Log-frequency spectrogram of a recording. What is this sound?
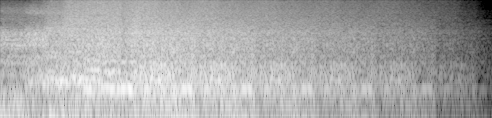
Echo Jumpscare
jumpscare, scary, scream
